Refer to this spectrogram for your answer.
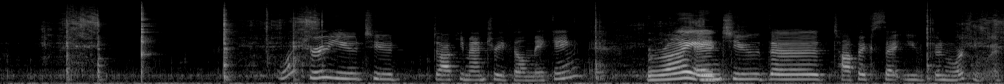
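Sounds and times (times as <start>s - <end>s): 
metal utensil skimming foam from a pot of boiling chana dal: 0.0s - 3.4s, 5.8s - 7.6s, 9.1s - 10.0s
speech: 2.8s - 10.0s.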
